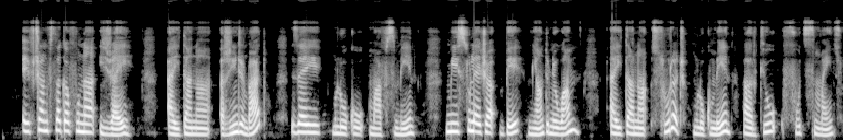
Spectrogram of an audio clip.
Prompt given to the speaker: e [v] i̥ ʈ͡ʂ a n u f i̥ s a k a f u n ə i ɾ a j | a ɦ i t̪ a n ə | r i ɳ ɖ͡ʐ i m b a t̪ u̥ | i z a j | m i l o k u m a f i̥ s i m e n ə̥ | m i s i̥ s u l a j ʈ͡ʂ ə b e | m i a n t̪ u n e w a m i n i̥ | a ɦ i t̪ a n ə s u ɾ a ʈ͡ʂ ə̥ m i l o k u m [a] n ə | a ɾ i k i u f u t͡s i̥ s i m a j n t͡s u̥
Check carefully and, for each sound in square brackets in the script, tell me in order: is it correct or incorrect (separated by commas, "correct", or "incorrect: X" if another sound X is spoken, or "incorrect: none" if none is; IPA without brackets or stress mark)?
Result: incorrect: f, incorrect: e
